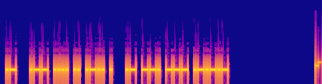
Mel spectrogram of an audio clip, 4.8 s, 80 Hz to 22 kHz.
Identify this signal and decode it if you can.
Morse code, heard as a keyed tone, about 40 wpm, 700 Hz. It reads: A WHILE AGO.
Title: Sentences from Top 600 Words 40wpm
